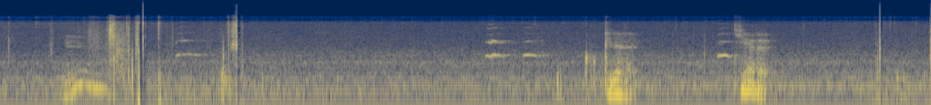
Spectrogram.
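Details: Domestic cat named Mew, indoors, meowing while trying to reach a crane fly just out of reach; a few short, chirpy meows with rising and falling tones, mixed with a person's encouraging voice and faint high chirps.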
